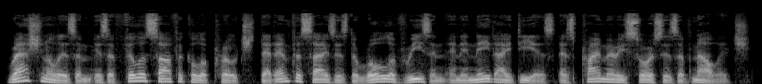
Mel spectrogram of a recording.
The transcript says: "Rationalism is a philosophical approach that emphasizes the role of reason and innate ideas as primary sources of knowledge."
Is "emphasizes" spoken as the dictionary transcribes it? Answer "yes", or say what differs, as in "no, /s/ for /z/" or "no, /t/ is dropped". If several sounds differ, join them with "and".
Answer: yes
